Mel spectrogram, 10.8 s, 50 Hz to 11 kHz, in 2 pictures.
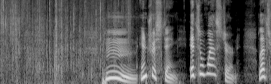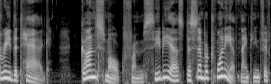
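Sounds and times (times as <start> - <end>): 
wrapping paper crinkling as a Christmas package is unwrapped: 0.0 - 3.3
speech: 2.1 - 10.8.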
